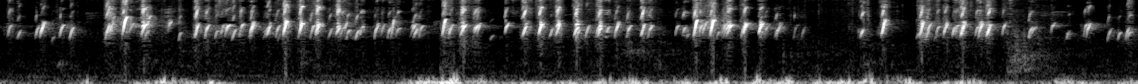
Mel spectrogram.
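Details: Caged European goldfinch in moult, singing as a tutor for young hybrids: bursts of quick, bright, jangling twitters separated by short gaps, with soft low knocks beneath.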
